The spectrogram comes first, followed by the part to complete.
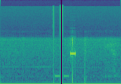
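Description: Steady background hiss of the recording, with a few faint clicks and two brief beeps a little over a second in, a low one followed by a higher one.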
